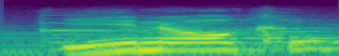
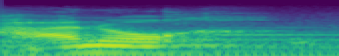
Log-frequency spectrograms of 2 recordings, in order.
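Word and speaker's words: חנוך: ഈ ഹാനോക്ക് എന്ന പദം, ഈനോക്ക് എന്ന ഇംഗ്ലീഷിൽ വേറൊരു ഉച്ചാരണവും കൂടി അതിനുണ്ട്. അതിൻ്റെ എബ്രായ രൂപത്തിൽ ഹാനോക്ക് എന്ന് തന്നെയാണ്.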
